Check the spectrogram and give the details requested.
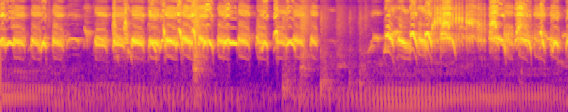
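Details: White-crested laughingthrush, noisy early in the morning, giving loud, harsh cackling and chattering phrases in rapid bursts, breaking off briefly midway before resuming; a faint low hum underneath.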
